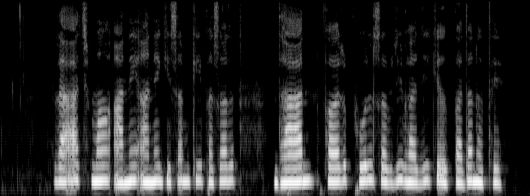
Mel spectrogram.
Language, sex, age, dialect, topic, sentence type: Chhattisgarhi, female, 25-30, Eastern, agriculture, statement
